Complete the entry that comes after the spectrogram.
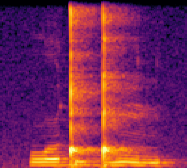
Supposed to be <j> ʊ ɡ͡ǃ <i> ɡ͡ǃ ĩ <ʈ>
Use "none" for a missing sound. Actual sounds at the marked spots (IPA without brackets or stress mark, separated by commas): w, i, n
